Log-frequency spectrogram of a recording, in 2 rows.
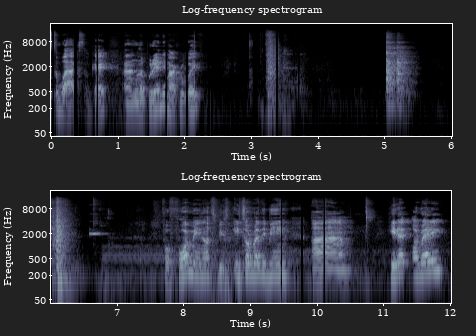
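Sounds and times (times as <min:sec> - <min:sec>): microwave oven humming: 0:06.6 - 0:12.0.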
